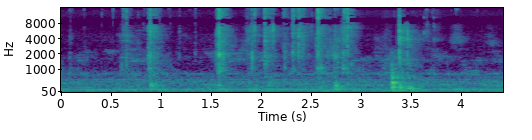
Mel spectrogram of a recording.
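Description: Faint, scattered clicks and light taps of a spoon against a glass bowl and a ceramic plate as sauce is scooped and spread over fried fish.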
